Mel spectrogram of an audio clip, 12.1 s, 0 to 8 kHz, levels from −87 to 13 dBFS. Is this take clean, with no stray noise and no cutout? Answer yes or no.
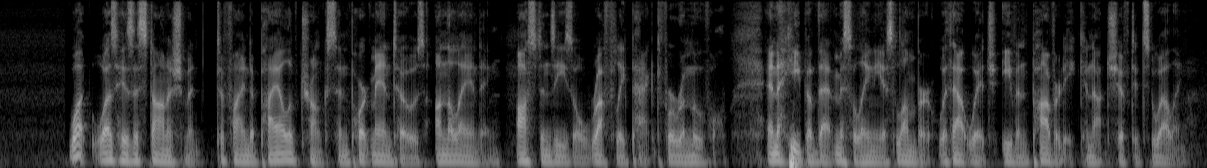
yes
